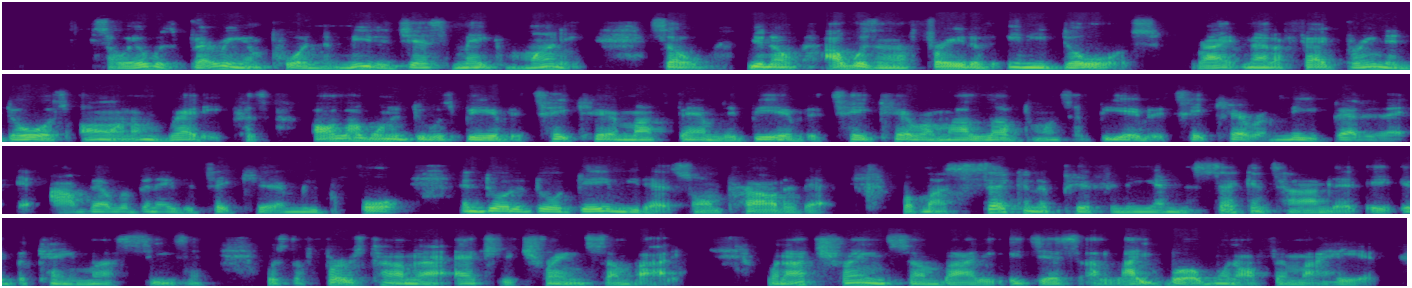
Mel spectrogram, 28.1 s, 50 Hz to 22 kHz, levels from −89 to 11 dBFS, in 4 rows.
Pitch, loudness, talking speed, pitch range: 105 Hz, -22 LUFS, 260 wpm, 100-120 Hz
